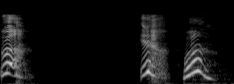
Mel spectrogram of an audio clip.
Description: fishing_catch_v.wav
